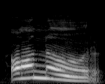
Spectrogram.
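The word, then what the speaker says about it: honour: पुढचा बघूयात एच ओ एन ओ यु आर ऑनर म्हणजे सन्मान सायलेंट लेटर एच पुढचं बघूयात जी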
